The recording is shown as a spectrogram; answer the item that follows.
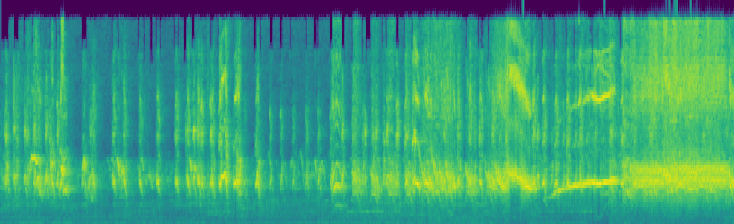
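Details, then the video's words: Sparrows starting to build a nest, with rapid repeated chirps over a steady high-pitched hiss. A smooth whistled glide from another bird rises near the end. "Sparrow Chirping Sounds | Sparrow start to Build Nest"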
